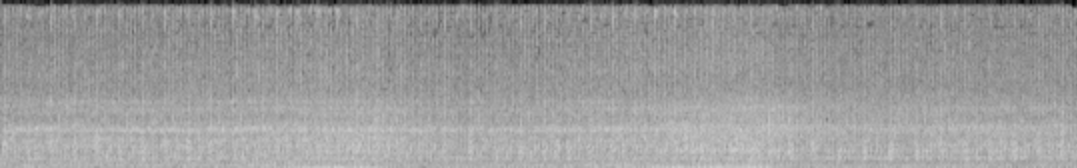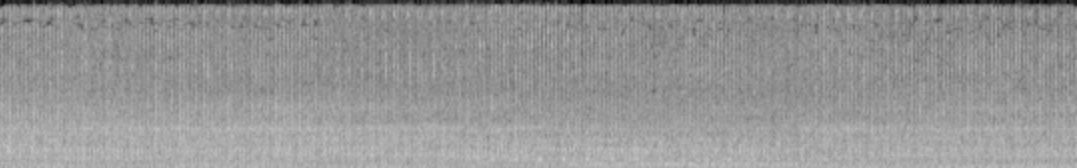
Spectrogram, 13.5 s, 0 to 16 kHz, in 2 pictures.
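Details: BMW E36 M3 3.0 S50 engine: two short low revs then idle, with fairly steady light tick about three per second, knocking from around the inlet manifold; source undetermined.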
